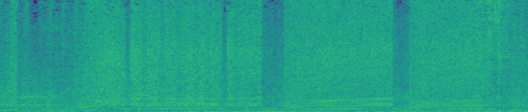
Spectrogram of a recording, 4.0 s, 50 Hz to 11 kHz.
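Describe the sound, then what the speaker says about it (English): Car drifting in Forza Horizon 4, with a continuous engine roar and rising, wavering tire squeal running loud and close throughout, without speech. "this car can drift like a dream"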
